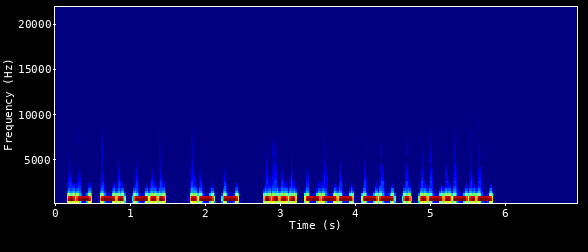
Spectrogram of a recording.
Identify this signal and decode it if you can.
Morse code, heard as a keyed tone, about 22 wpm, 700 Hz. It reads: AND AT HOME.
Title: Sentences from Top 1000 Words - Review Part 6 - 22wpm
